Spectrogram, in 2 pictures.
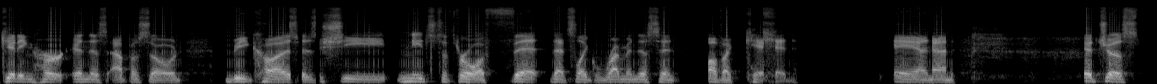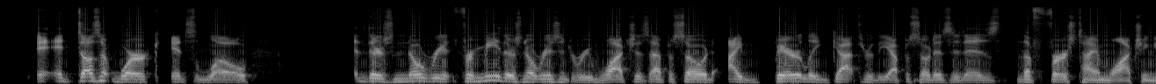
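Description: Speech, with a steady buzz at about 43.1 Hz under the whole recording, and the delivery runs slightly slow, at 0.938 times normal speed, yet at roughly its usual pitch. This is a block size mismatch (padded): one stage writes shorter blocks than the next reads, which fits 1024-sample reads, and the zero-filled remainder of each block adds a short gap at the block rate. At 2.90–3.16 s, 7.50–7.76 s and 9.20–9.46 s, brief garbled flutters interrupt the speech without losing time. These are frames out of order: two adjacent runs of frames, each about 128 ms long, were decoded in swapped order.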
